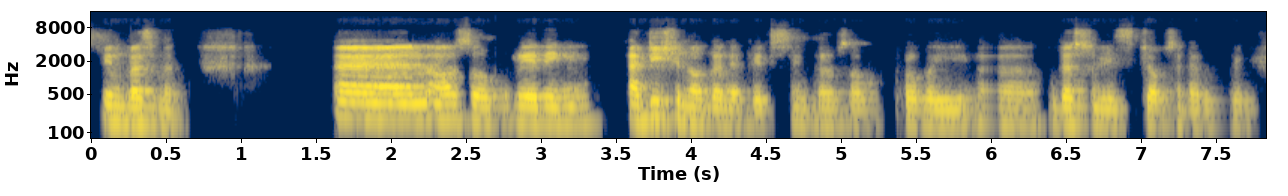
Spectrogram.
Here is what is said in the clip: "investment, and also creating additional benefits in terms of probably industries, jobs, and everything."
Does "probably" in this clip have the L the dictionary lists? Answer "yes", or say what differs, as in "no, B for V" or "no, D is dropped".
no, L is dropped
